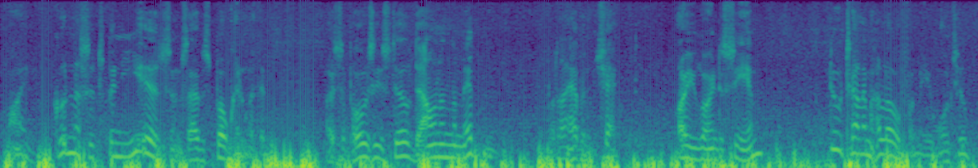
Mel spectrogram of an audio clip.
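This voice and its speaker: A man's voice: high-pitched, lively intonation, normal speed. A man acting a kindly, absent-minded elderly wizard teacher in a fantasy video game, speaking politely with slight hesitation. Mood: kindly, concerned. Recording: loud noise behind the voice.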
